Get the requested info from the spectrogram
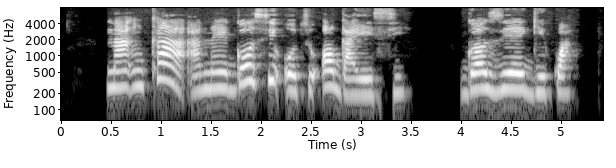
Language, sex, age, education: Igbo, female, 15-29, tertiary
